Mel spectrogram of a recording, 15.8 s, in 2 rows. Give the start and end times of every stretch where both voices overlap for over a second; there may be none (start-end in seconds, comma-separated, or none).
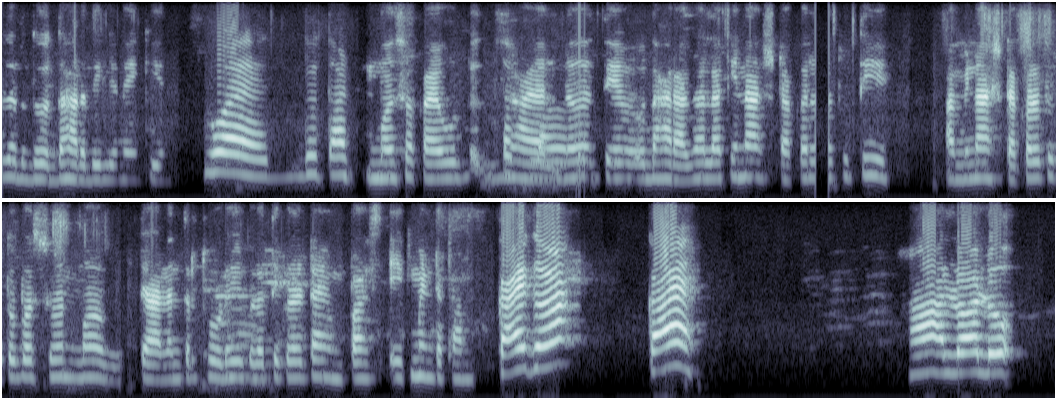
none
